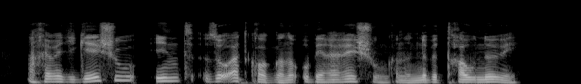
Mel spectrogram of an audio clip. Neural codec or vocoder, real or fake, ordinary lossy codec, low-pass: none; real; MP3, 96 kbps; 7.2 kHz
